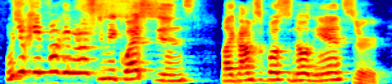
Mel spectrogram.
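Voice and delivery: high, exasperated retold rant; yelling at mom. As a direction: fire back at mom, fed up. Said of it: "Stop yelling at me".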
